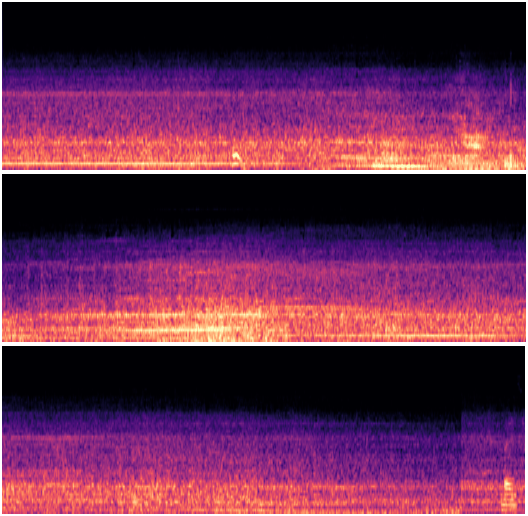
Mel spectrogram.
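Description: A motorcycle engine hums steadily as the bike rides along a road.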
